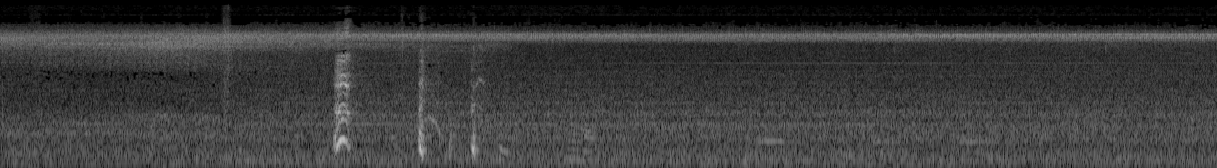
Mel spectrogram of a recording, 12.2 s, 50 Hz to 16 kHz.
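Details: Three short, abrupt hiccups over about 1.5 seconds from a woman (the filmer's mother), recorded outdoors with steady insect chirping behind them while dragonflies fly around; hiccups.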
